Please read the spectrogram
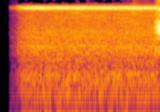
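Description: A steady high-pitched tone over an even background hiss.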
